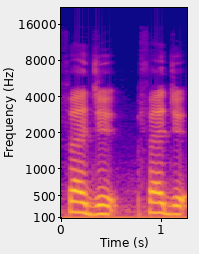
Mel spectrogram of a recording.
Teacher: മലഫജർ ജീമിന് സുക്കൂൻ വന്നതുകൊണ്ട് ഇവിടെ വീണ്ടും കൽക്കല വന്നിട്ടുണ്ട് അതും മറക്കരുത് ഫജ് ഫജ് ആ സൗണ്ട് വരണം മുഴപ്പിച്ചുകൊണ്ട്തന്നെ പറയാം ഫജർ നിർത്തുമ്പോൾ റ ഹെവിയാക്കികൊണ്ട്തന്നെ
